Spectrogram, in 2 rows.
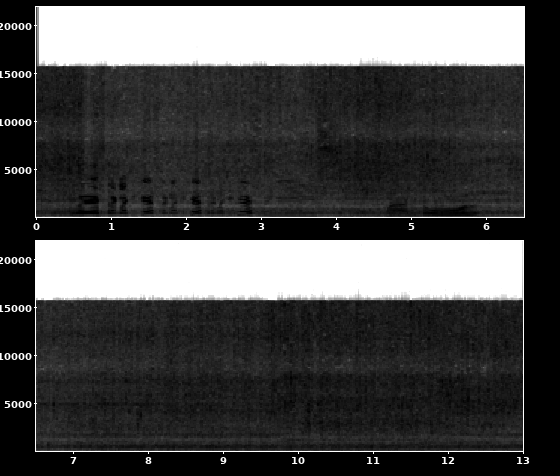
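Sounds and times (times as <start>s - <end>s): water pouring over a weir: 0.0s - 13.0s.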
